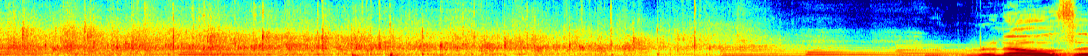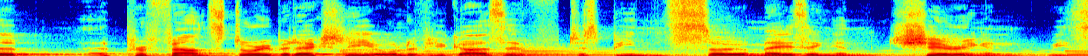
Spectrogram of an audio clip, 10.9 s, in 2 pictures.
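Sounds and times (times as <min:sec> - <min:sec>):
crowd round of applause: 0:00.0 - 0:04.0
speech: 0:04.9 - 0:10.8.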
